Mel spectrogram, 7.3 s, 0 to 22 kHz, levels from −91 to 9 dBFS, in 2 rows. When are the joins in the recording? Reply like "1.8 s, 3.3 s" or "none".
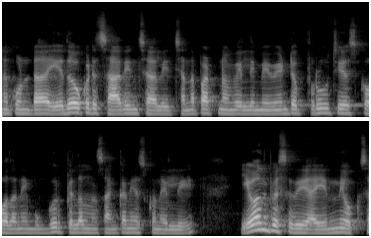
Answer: none

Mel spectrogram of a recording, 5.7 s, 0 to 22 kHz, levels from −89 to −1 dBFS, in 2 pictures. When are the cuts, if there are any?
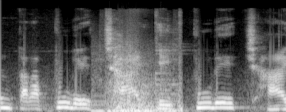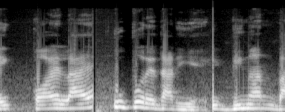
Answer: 1.5 s, 3.9 s, 5.0 s

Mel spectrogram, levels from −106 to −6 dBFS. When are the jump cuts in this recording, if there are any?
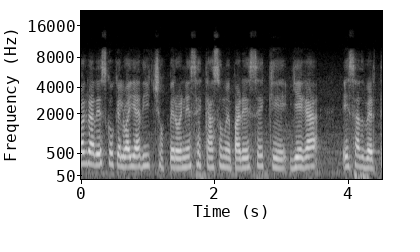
none

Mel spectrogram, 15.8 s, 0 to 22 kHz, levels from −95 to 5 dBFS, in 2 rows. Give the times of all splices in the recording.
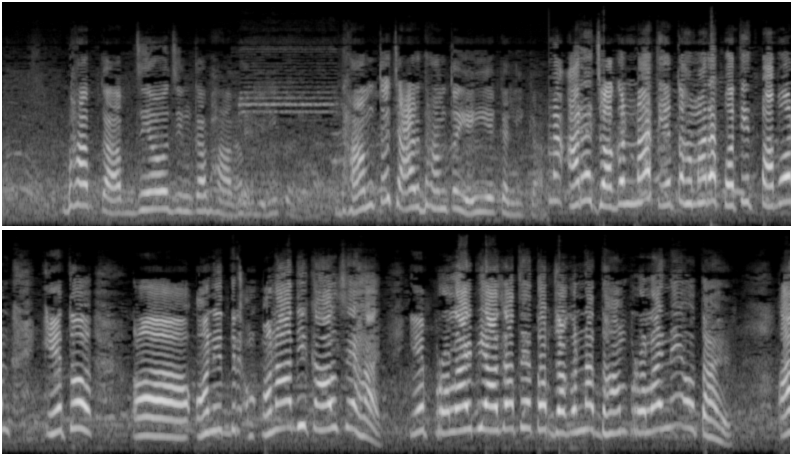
5.5 s

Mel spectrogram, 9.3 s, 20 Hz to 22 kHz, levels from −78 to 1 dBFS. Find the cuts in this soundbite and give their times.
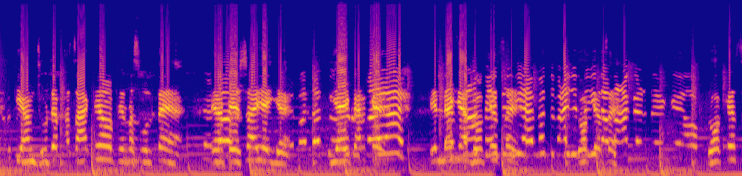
none

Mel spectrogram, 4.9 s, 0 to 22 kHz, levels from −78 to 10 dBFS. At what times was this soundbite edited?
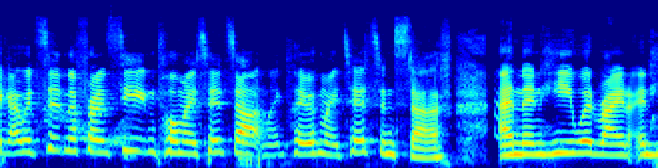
none

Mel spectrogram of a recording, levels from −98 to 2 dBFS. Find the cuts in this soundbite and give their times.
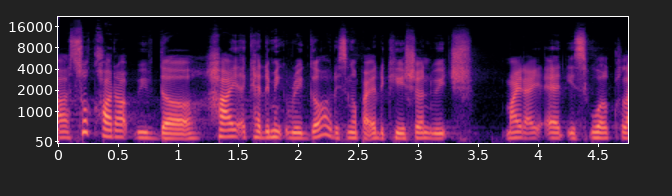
none

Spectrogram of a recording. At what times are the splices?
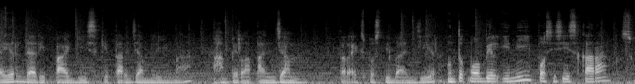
2.2 s, 4.4 s

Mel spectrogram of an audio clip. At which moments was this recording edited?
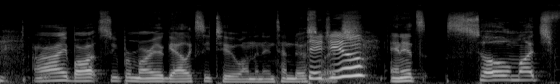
none

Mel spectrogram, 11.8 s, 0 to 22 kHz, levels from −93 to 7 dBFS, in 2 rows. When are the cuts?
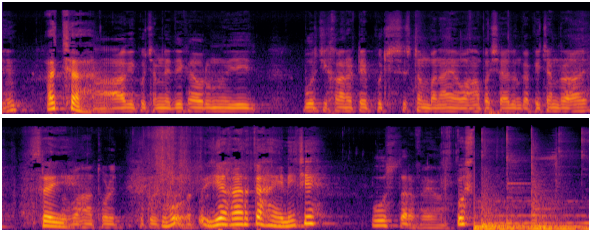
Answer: none

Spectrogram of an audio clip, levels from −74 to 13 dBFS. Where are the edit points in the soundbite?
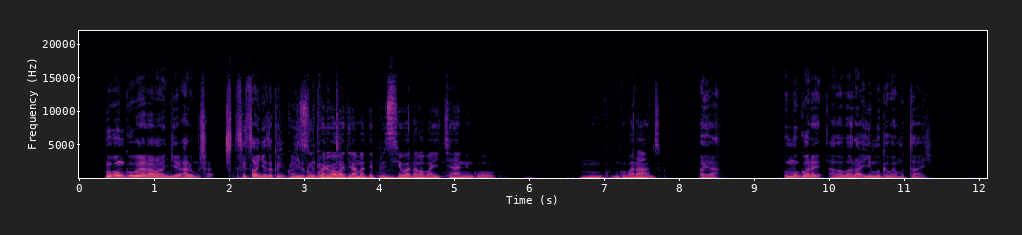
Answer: none

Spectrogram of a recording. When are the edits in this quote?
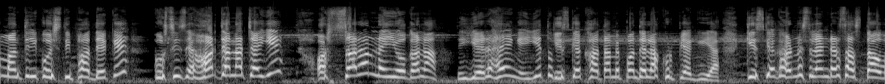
5.5 s

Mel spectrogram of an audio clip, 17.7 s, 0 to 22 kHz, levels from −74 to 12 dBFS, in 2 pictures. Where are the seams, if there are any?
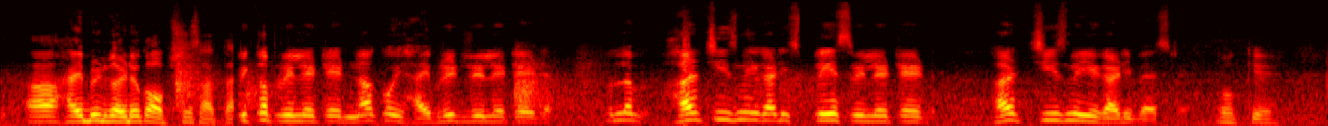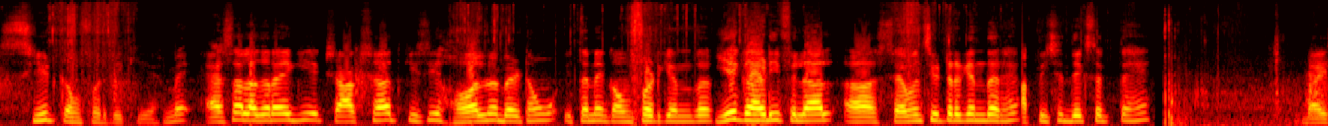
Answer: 1.6 s, 8.8 s, 16.5 s

